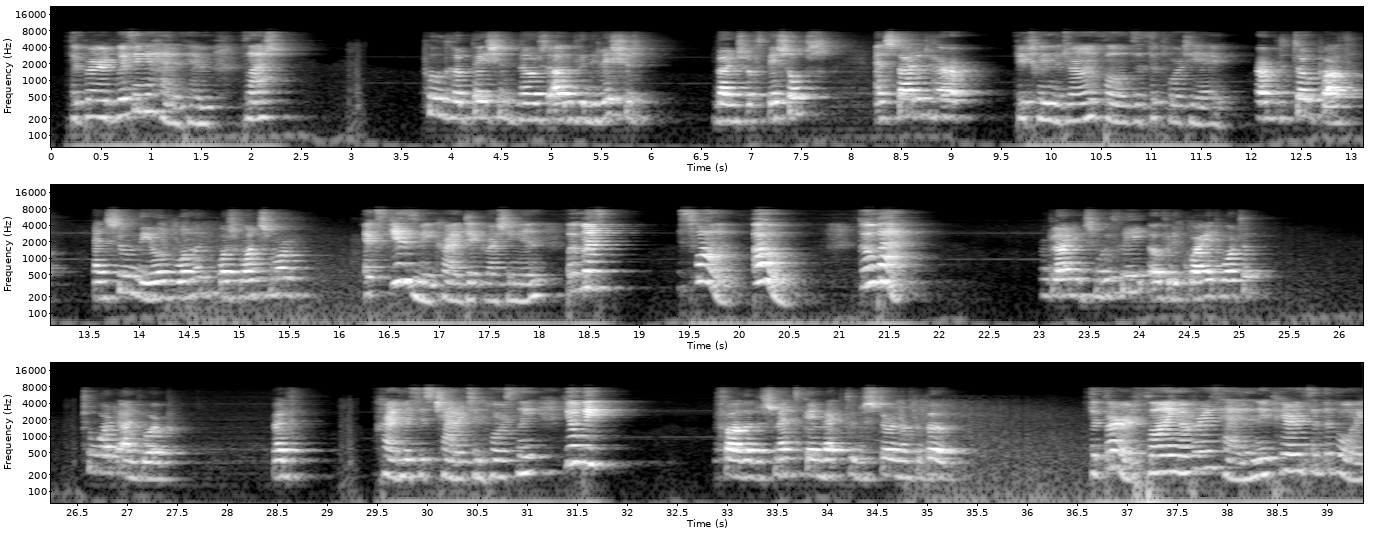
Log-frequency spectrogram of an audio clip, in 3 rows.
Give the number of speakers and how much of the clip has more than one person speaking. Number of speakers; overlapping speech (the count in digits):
2, no overlap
